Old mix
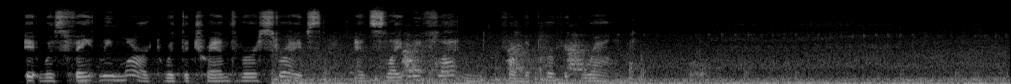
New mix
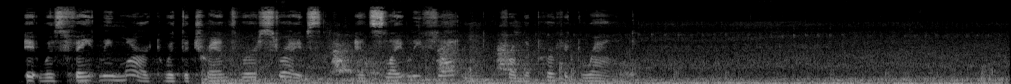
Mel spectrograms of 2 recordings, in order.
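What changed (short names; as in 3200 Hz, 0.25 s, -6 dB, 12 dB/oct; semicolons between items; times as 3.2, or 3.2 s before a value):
second sound: entry -0.70 s; master: remove air absorption 53 m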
